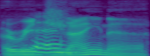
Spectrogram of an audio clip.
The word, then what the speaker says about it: Regina: Because you were in Regina. – Regina. – Which rhymes with fun. – Regent. – Do you know that there's a big billboard that says... – Regina rhymes with fun.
